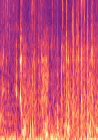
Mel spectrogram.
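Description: Steady crackling and crunching as bags of crisps are opened and crisps munched, with dense irregular crunches running throughout and no talking.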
